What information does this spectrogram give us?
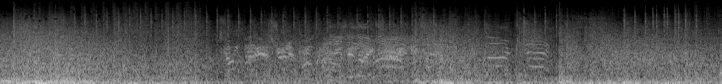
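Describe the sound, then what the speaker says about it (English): Base howitzer artillery fire in a Company of Heroes 2 match, a dense, continuous barrage of booming blasts and crackling gunfire with some high whistling tones, loud throughout. "Base howitzer fire coming out"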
